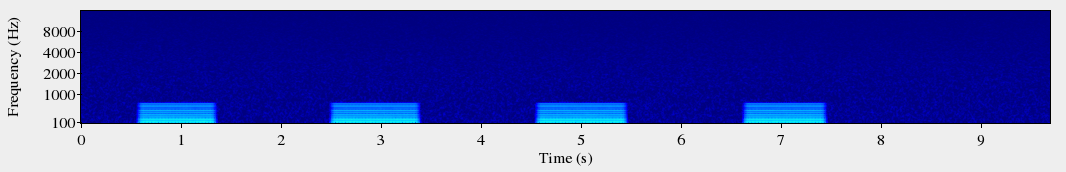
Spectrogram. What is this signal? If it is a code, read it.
Ship horn signal, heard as a ship's horn, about 70 Hz. 4 short. At sea: a pilot vessel's identity signal in fog.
